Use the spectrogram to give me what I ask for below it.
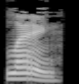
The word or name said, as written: lange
